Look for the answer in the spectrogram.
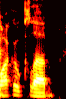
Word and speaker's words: Waco: Waco Club. – Yeah. Am I saying that right? – Yeah. – Waco Club.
